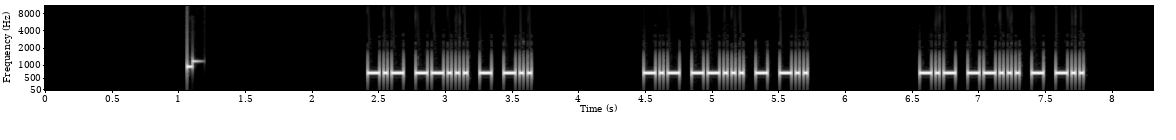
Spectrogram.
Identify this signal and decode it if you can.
Morse code, heard as a keyed tone, about 37 wpm, 700 Hz. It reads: K7TD K7TD K7TD
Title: Easy Call Signs Repeated 3x - 40wpm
